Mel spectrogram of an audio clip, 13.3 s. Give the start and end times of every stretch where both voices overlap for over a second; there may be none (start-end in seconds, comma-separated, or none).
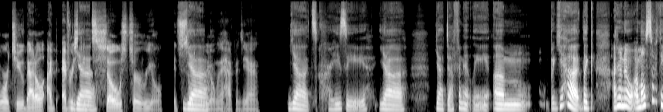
none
